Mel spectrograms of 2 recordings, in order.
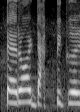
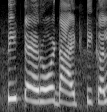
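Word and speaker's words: pterodactyl: all right रू number three जेव्हा पी आणिटी एकत्र येतात तेव्हा सुद्धा पी सायलेंट एक्झाम्पल टेरोडक्टिकल डायनासोर तुम्ही जर याला पीटेरोडायक्टिकल म्हटलात तर तो डायनासोर परत जिवंत होऊन तुम्हाला खाऊन टाकेल त्यामुळे पुढच्या वेळी जेव्हा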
